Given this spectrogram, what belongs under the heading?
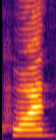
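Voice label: "kuan1", Mandarin Chinese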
